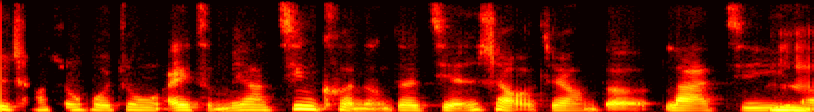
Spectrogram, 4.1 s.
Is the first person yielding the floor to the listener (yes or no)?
no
